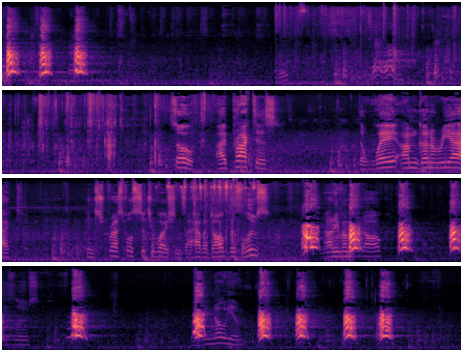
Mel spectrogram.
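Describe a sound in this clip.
Dogs bark loudly and sharply nearby.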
